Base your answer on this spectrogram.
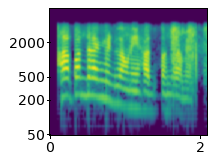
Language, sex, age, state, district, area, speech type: Punjabi, male, 30-45, Punjab, Fazilka, rural, conversation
